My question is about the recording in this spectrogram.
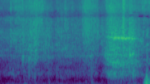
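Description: Maize leaves and stalks rustling and brushing past while someone walks down a corn row, louder for a moment near the end.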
